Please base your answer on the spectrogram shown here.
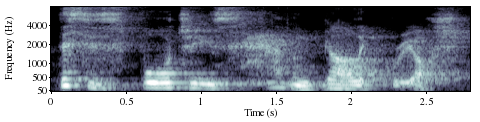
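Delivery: normal talking voice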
